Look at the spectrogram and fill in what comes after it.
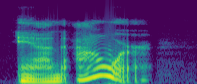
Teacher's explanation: H is silent. It sounds like ow. Vowel sound.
